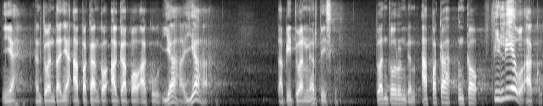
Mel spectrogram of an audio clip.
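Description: A man delivers a sermon at an unhurried, deliberate pace, his voice sitting low. He speaks earnestly and keeps turning to the congregation. The sound carries the long echo of a big church hall. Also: big pitch swings. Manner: earnest preaching, addresses the congregation often. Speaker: pastor.

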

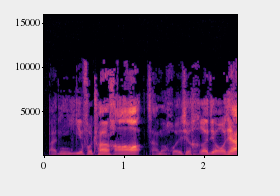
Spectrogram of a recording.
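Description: A man voicing a smooth male outlaw leader who soothes and coaxes in a comic storytelling. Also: medium pitch, a little fast, no room sound, voice pushed down, natural voice. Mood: coaxing. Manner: soothing, coaxing.

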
